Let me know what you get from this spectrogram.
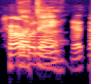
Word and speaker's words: Charbonnet: Charbonnet, I was getting ready to say that, and I would have said it wrong. So I'm glad that's how I would say it. It looks French to me.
